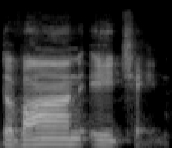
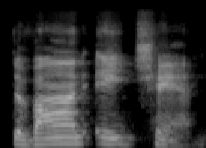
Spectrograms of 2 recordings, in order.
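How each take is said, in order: First: The last syllable sounds like 'chain'. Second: The last syllable sounds like 'chan'. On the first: The speaker calls it wrong. "twice we have gone with Devon A-Chain" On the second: The speaker calls it right. "it's actually Devon A-Chan"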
